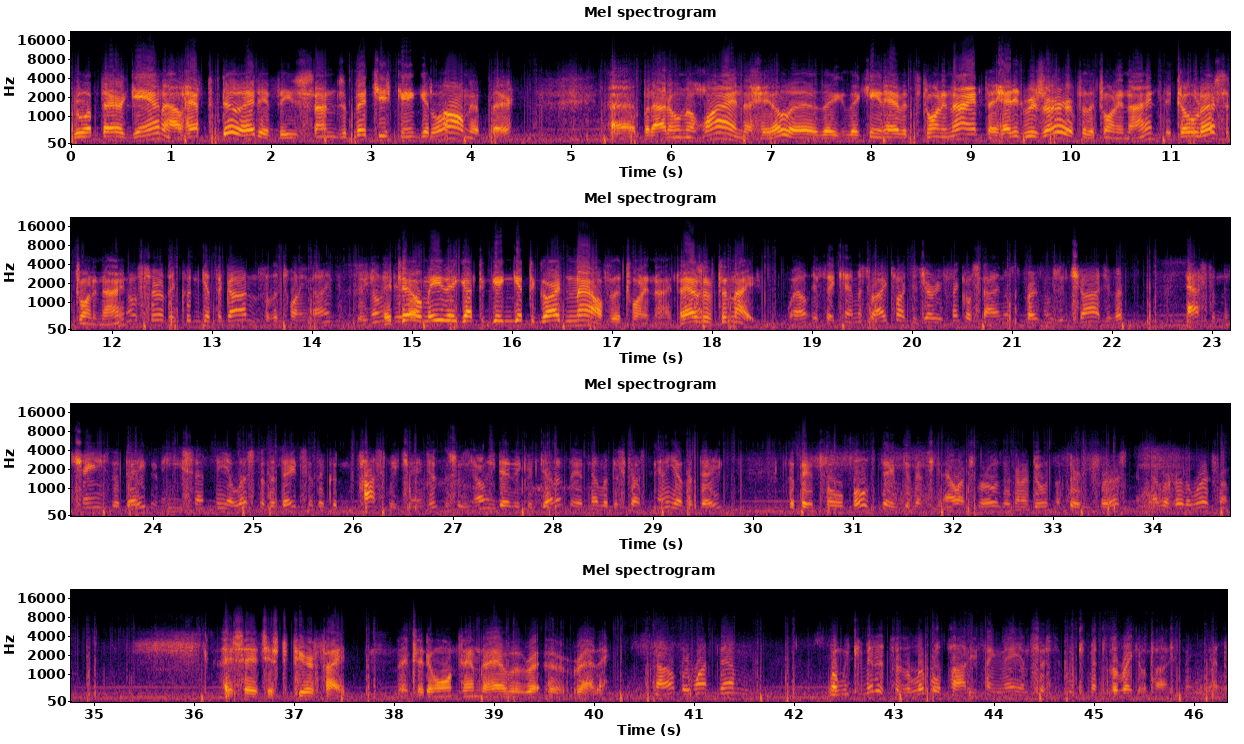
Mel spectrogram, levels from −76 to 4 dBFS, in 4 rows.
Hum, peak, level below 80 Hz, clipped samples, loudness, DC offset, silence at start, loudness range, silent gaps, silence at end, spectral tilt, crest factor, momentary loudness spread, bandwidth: none; 0 dBFS; -44 dBFS; under 0.1%; -17 LUFS; 0.1%; 0 s; 10 LU; none; 0 s; -4.5 dB/octave; 18 dB; 15 LU; 14 kHz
